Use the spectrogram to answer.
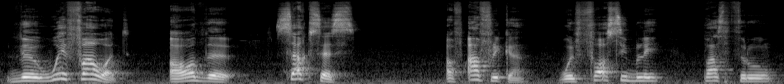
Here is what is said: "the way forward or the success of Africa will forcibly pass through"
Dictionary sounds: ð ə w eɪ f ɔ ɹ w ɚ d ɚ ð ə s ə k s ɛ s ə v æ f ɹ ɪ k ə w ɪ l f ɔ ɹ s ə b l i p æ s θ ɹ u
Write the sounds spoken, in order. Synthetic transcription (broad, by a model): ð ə w eɪ f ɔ w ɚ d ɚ ð ə s ə k s ɛ s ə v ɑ f ɹ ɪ k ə w ɪ l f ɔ s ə b l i p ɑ s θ ɹ u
